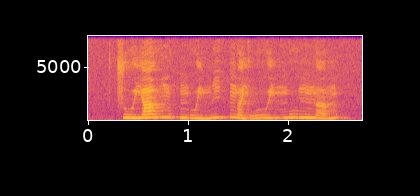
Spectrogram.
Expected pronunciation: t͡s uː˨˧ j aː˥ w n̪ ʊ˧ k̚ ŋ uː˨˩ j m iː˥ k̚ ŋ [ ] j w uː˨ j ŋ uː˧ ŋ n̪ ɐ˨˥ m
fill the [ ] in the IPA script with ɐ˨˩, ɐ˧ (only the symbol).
ɐ˨˩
